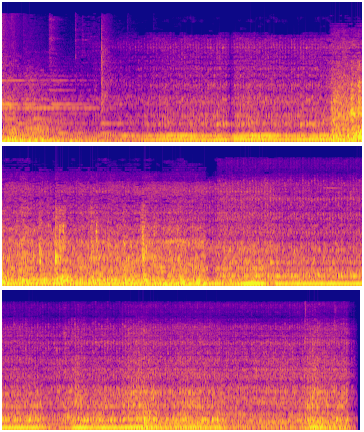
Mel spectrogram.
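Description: A diesel engine running steadily with a low hum, changing in level a few times, the engine sound of a tractor or truck. A musical tune fades out within the first second.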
